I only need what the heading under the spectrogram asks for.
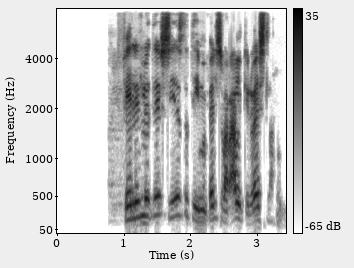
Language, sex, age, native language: Icelandic, female, 40-49, Icelandic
